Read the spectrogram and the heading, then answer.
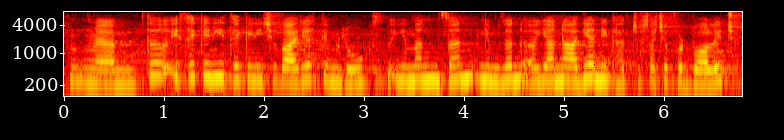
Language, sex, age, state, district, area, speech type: Kashmiri, female, 18-30, Jammu and Kashmir, Srinagar, urban, spontaneous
